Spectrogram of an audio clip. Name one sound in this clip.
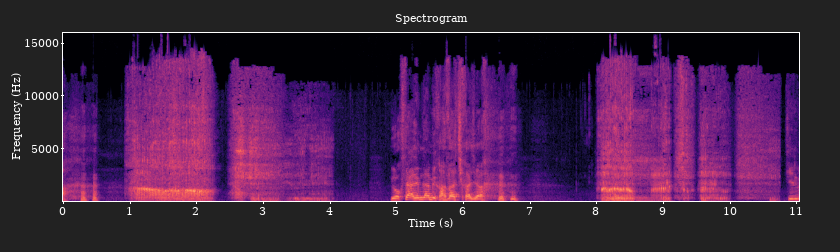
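A man breathes heavily in loud gasps.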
